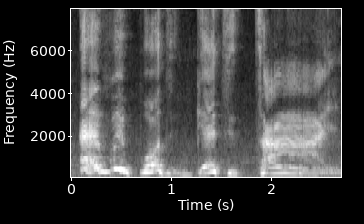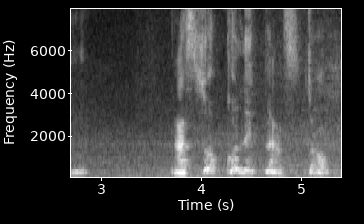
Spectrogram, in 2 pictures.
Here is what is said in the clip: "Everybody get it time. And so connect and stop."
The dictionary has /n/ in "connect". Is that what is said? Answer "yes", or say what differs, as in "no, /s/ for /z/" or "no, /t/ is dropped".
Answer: no, /l/ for /n/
